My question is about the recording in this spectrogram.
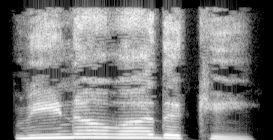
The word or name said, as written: ವೀಣಾವಾದಕಿ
